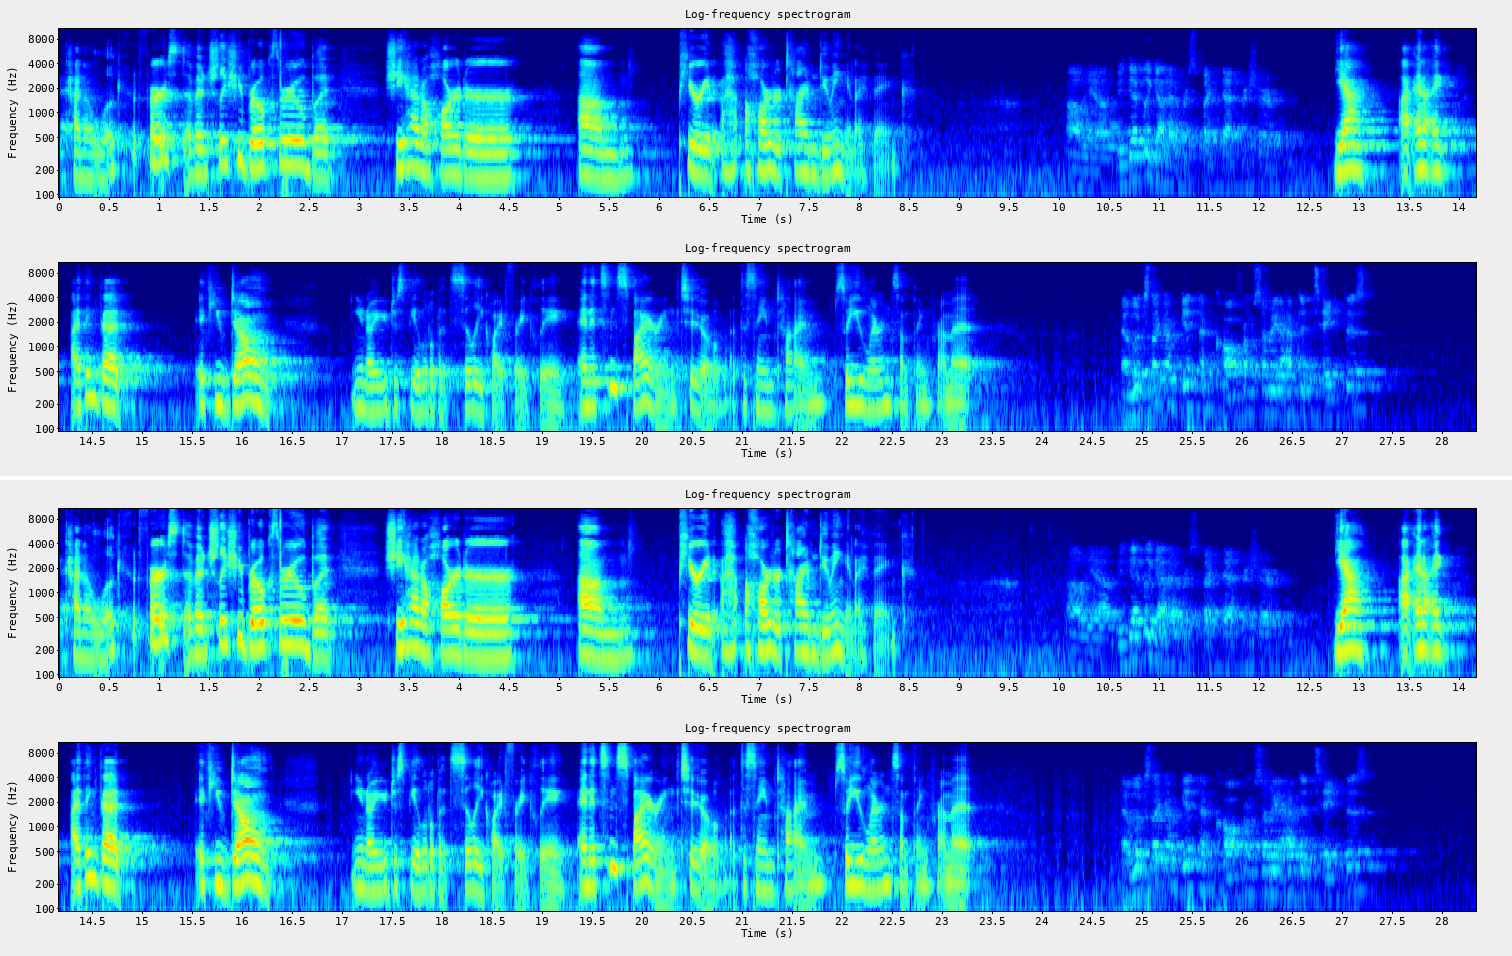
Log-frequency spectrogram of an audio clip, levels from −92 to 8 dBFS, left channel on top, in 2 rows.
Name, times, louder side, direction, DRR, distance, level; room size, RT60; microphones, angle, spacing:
voice 1, 0.0-2.7 3.3-4.6 5.2-5.7 6.2-8.3 12.8-13.1 13.4-13.9 14.3-14.8 15.5-16.3 17.1-23.3, right 4 dB, 25° right, 0.3 m, -34 dB
voice 2, 10.0-12.1 13.8-14.1 24.8-27.2, equal, 30° left, 3.2 m, -57 dB
19.5 x 9.4 x 3.6 m
head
